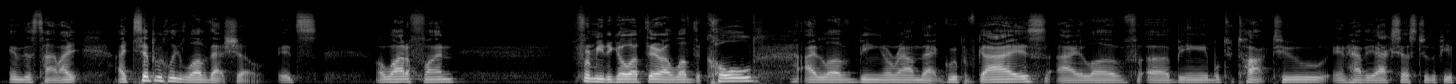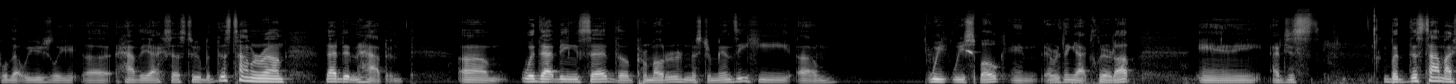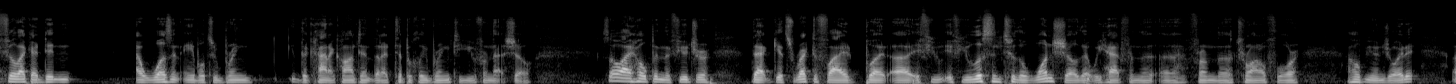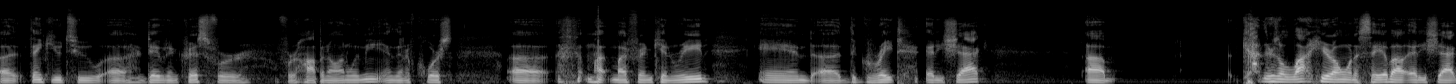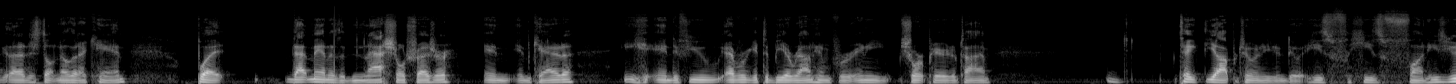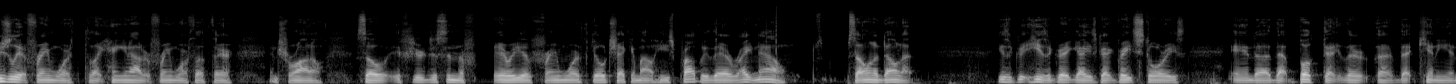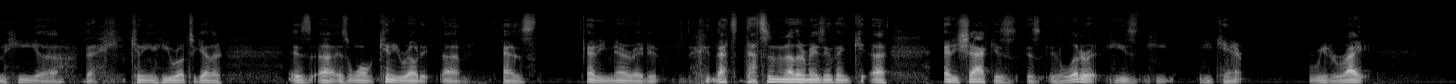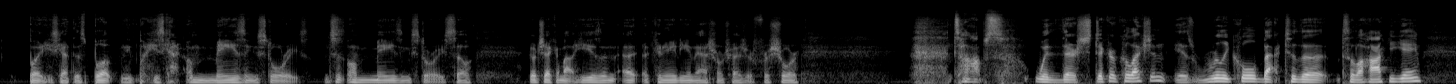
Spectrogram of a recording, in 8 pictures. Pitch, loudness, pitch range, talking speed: 100 Hz, -25 LUFS, 95-115 Hz, 190 wpm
